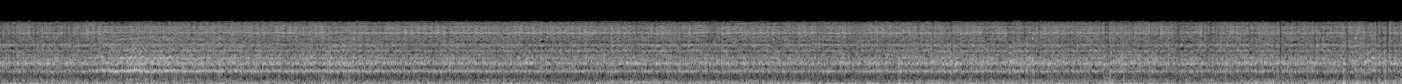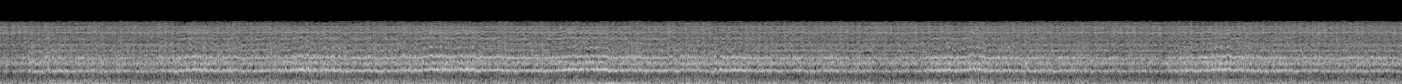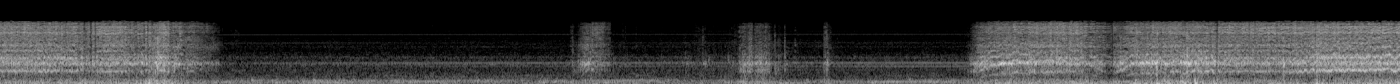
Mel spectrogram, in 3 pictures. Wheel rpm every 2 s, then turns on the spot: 160, 160, 160, 160, 160, 160, 160, 160, 160, 160, 160, 160, 160, 160, 130, 0, 10, 10, 10, 110, 160.
34-36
